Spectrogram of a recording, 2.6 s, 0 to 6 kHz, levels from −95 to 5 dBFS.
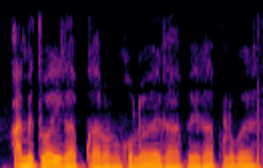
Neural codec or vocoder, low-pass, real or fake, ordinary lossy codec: none; 5.4 kHz; real; none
